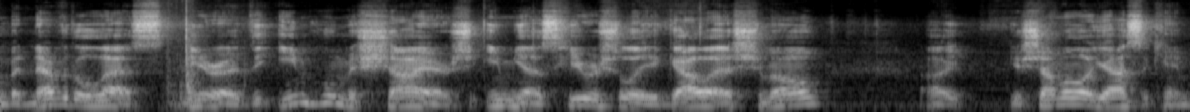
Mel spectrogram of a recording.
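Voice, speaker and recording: A man giving an informal religious law lesson, reading from a text and explaining it with everyday hypothetical examples. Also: medium pitch. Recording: noticeable background noise.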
